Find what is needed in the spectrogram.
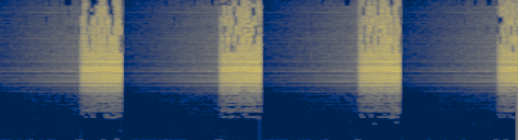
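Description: Reversed high-pitched noise sample from a trap sound-effect pack: a hiss that swells up, jumps to a loud burst and cuts off suddenly. It plays three times, about every second and three quarters, and a fourth swell begins near the end.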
